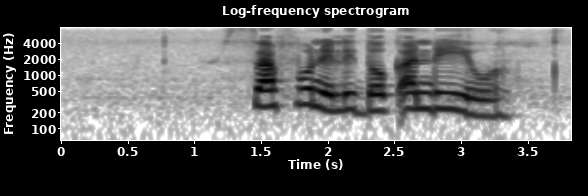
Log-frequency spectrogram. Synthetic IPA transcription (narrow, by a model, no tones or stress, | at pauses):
safunilid̪ɔkandiːwa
